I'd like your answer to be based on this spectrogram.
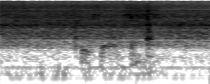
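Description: Soy sauce hits a hot, sizzling pan of food topped with sesame seeds, giving a steady, even frying hiss throughout with faint vocal traces in the middle.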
